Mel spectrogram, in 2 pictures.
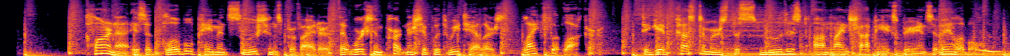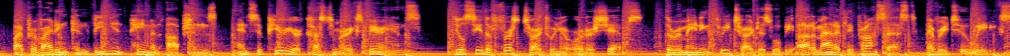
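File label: explainer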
